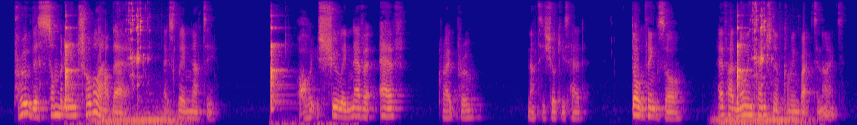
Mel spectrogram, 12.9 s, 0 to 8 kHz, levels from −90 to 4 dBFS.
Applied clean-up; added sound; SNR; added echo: none; Bowed string instrument + Splash, splatter; -2 dB; none.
